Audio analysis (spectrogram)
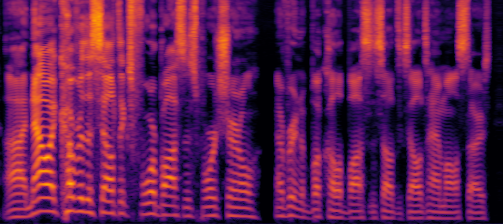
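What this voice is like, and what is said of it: Altered, under-the-weather sick voice. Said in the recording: “I also used to have a voice... I remain a little under the weather... It's just now my voice sounds a little bit different... after I catch a cold where my voice does this”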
